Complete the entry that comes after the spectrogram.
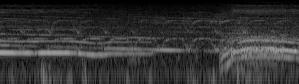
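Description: Golden retriever howling in long held notes, the first sliding slightly lower and ending about three seconds in, a second rising up about four and a half seconds in. The dog is howling along with a fire-engine siren sounding from a television.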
